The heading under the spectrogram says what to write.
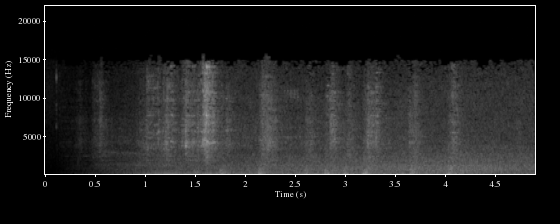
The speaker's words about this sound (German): Lokomotiven schieben Güterzüge, Lastwagen fahren.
